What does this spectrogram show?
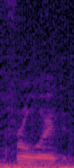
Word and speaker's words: Freud: um god the dude's name Freud I believe that's the how you pronounce it called the ID may also reject a transplant to consciousness.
